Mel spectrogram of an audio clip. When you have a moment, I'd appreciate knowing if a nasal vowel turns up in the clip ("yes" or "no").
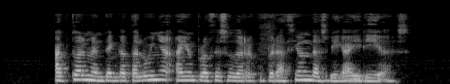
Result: yes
